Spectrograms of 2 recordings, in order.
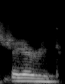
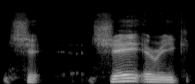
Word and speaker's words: Chez Eric: How do you say your It's French. It's the worst marketing thing I've ever sponsored. It's Chez Eric at Eric's home. Yeah. All right, Shay Eric, and he's got a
